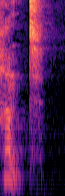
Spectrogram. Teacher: a German will pronounce this word, for instance, as Hand, with a t sound at the end. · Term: unvoiced consonant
